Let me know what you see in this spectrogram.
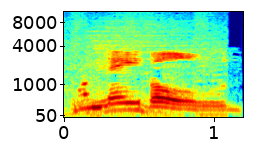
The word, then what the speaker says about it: MXBEL: The name of that new track is called Mabel, but it's spelled M-X-B-E-L.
